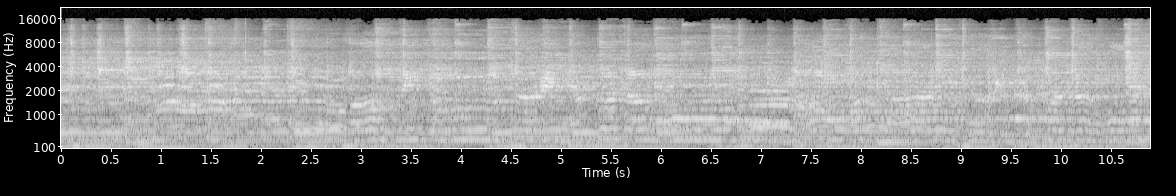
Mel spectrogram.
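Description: Live band music with a singer, amplified through the PA of a large studio hall.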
